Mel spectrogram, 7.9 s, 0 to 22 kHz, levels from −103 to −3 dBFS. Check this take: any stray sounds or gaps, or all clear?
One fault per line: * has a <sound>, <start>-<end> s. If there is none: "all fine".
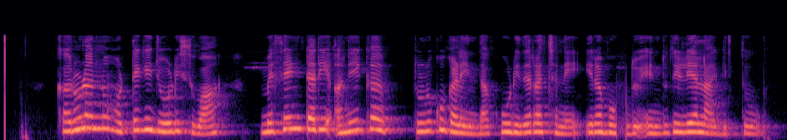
* has a dropout, 6.2-6.3 s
